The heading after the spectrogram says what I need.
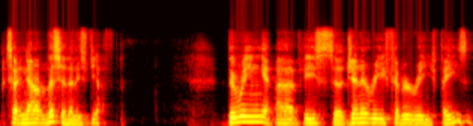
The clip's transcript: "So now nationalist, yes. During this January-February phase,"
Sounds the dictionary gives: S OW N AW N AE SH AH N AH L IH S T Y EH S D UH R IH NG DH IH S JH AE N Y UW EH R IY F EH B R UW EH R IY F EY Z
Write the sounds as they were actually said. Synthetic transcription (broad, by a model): S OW N AW L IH S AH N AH N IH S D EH TH D UH R IH NG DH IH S JH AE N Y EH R IY F EH B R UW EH R IY F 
